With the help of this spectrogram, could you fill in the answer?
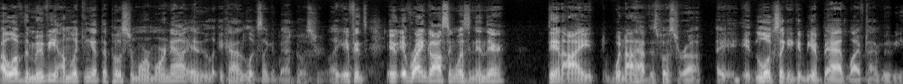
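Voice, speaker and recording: A man speaks in a bright, sharp tone. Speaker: podcast co-host. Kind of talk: casual chat. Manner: laughs often.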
